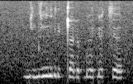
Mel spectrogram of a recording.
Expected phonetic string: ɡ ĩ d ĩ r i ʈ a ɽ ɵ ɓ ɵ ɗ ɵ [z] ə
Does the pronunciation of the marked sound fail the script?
yes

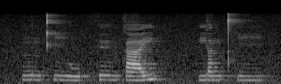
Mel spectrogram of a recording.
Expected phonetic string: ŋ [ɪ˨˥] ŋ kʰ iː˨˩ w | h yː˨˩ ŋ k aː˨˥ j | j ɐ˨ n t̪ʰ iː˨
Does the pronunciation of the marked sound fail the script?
yes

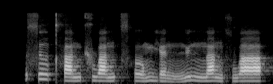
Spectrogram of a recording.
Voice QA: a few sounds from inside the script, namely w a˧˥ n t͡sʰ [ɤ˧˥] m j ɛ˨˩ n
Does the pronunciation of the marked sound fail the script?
no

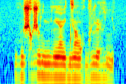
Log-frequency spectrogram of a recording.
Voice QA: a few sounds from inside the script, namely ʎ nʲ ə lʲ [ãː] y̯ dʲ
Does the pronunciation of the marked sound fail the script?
no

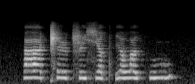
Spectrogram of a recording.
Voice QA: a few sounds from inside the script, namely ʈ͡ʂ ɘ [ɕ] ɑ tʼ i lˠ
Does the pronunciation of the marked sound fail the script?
no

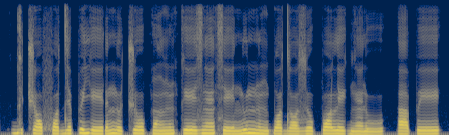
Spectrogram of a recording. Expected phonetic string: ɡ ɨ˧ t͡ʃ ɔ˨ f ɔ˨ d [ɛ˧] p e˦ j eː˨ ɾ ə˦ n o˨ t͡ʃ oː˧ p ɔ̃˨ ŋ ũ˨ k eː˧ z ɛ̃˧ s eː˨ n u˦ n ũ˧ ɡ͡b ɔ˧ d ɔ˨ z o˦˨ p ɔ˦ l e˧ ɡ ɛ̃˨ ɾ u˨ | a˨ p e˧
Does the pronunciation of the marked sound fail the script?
no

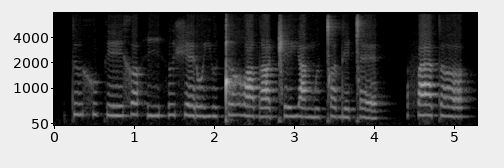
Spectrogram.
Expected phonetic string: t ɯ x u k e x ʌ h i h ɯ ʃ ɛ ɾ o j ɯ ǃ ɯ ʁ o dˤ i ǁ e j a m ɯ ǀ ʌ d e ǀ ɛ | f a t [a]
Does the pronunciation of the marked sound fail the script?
yes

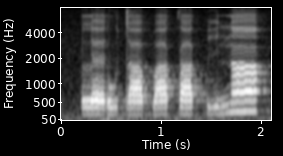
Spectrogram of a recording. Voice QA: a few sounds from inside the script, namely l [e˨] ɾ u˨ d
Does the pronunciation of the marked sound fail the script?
yes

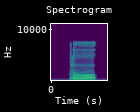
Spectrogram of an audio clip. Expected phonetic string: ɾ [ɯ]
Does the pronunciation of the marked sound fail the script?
yes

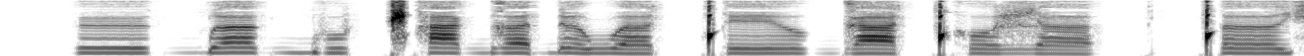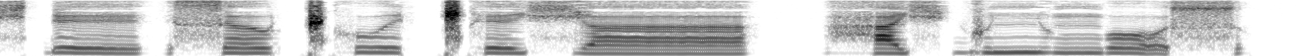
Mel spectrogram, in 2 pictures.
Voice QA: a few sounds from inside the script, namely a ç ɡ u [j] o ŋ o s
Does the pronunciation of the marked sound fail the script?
yes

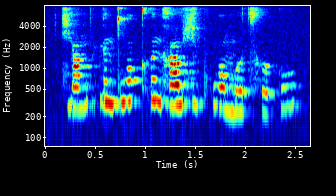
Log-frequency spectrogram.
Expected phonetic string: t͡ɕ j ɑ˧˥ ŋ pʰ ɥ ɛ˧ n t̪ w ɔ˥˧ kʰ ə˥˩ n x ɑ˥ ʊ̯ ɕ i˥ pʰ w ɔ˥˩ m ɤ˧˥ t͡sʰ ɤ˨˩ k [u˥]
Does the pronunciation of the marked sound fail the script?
no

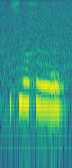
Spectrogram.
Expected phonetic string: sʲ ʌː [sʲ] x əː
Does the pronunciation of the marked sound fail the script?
yes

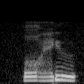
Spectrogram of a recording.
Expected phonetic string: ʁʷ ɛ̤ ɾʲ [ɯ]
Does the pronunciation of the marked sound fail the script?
no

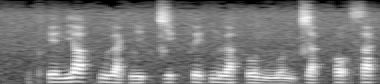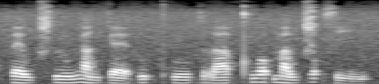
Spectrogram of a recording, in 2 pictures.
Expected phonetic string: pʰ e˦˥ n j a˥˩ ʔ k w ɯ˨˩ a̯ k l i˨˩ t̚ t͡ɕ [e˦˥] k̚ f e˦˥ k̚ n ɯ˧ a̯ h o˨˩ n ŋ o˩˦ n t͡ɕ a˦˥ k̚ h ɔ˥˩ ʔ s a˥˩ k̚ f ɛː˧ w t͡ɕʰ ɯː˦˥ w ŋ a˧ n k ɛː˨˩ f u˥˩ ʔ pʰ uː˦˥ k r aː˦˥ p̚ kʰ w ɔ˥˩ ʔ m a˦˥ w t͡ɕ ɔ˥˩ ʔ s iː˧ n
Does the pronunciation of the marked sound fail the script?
no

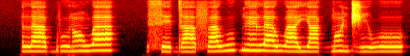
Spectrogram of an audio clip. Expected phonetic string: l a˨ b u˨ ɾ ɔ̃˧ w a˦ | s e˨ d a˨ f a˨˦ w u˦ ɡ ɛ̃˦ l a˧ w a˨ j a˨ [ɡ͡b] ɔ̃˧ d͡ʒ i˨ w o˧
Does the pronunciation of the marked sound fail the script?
no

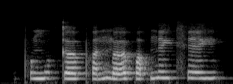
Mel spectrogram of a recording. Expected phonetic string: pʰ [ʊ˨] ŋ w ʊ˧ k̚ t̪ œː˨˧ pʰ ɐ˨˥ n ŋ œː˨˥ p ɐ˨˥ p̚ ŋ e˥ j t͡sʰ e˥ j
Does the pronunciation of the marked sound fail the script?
yes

